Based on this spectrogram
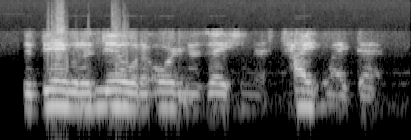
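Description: In a Baltimore accent, a man speaks with a fairly high pitch. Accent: Baltimore urban American. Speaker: co-host interviewer.

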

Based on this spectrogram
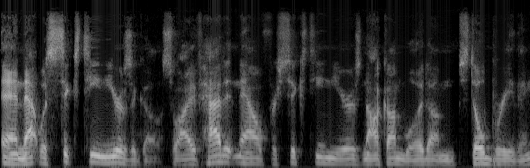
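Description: In a very clean recording with a silent background, a man with an American accent uses a plain, everyday voice at a moderate pace with ordinary pitch variation. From New York. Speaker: author and producer. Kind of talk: interview.

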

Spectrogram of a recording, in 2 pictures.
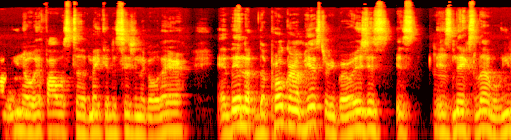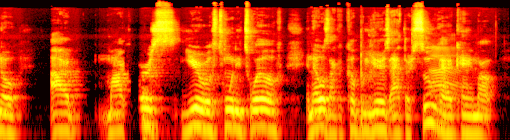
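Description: A man with an American accent has a plain, everyday voice, with medium pitch, fairly even intonation and a moderate pace. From Madison, Illinois, near St. Louis. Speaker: former pro football player. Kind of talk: interview.

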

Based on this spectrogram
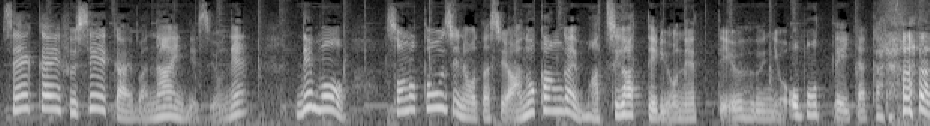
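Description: Noticeable background noise sits behind a woman with a fairly high pitch. She talks fairly slowly, with very wide pitch swings. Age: 40s. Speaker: mindfulness and yoga teacher. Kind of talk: solo talk podcast. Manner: gentle, relaxed.

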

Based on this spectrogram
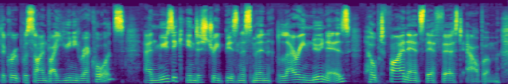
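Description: A man with an Australian accent speaks at a fairly low pitch, his loudness very even and his delivery with hardly any pauses. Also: ordinary pitch variation, moderate pace. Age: 30s. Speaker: podcast host. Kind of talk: storytelling. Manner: animated.

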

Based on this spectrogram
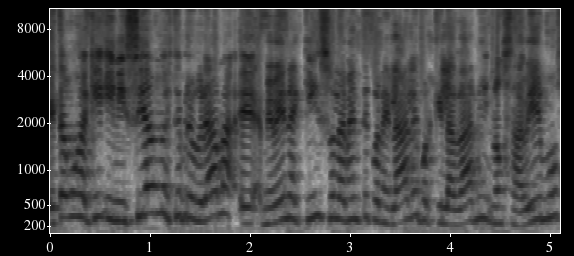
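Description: An animated woman's voice at a fairly quick pace, over noticeable background noise. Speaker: radio host. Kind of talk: casual chat.

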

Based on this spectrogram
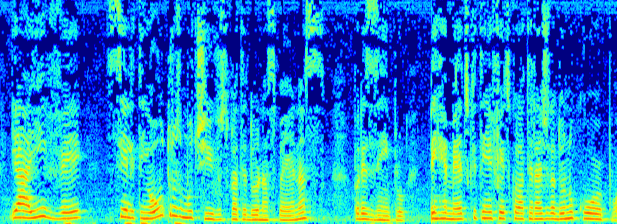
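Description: The voice moves at a moderate pace with ordinary pitch variation. Its tone is dark and mellow, and somewhat breathy. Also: woman. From São Paulo, Brazil. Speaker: rheumatologist. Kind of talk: radio interview. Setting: radio studio.

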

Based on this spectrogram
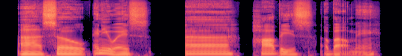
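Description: On a very clean recording with a silent background, a man of medium pitch talks at a fairly slow pace with fairly even intonation. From Texas, Dallas area. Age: 20s. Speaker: youth pastor. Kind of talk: casual podcast monologue with devotional teaching.

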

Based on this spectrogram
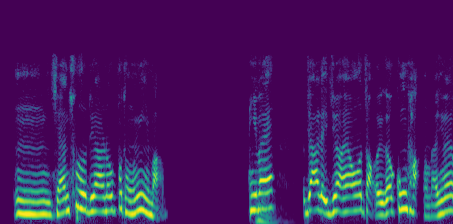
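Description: A man speaks at a fairly quick pace in a high voice, his pitch rising and falling in an ordinary way. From Shenyang, northeast China. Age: 20s. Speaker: caller seeking relationship advice. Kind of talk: call-in conversation.

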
